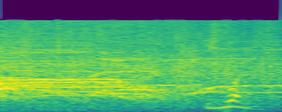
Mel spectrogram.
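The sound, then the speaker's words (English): A studio crowd cheers and applauds in a steady, dense wash of clapping and voices that holds at an even level for a couple of seconds, with a few shouts rising above it. “Listen to this crowd, man.”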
